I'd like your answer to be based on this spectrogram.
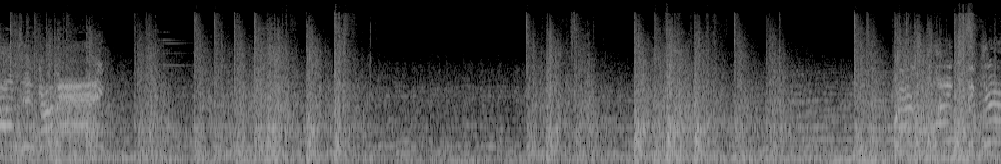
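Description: Gunfire in a World War II strategy video game: repeated sharp shots and bursts from rifles and machine guns, dense and irregular, with a voice talking over the battle.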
